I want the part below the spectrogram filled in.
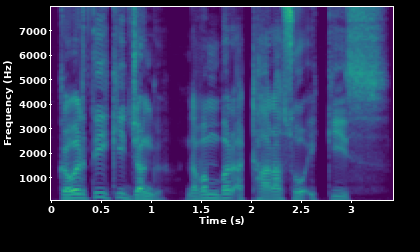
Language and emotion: Urdu, neutral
